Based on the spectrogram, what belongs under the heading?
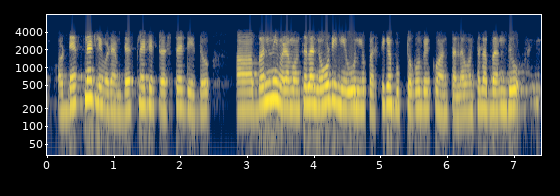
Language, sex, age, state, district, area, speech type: Kannada, female, 18-30, Karnataka, Hassan, rural, conversation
